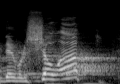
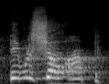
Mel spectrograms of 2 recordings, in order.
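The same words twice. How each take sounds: First: "they will show up" drawn out slowly with a lift on "up"; slow down and let "they will show up" rise at the end; slow emphatic. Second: "They will show up" said higher, with the stress on "show"; raised repeat. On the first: Pastor assuring the congregation, slow and emphatic. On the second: Pastor repeating his promise to the congregation, pitched up. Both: Shown as a demonstration. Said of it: "they will show up repeated".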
